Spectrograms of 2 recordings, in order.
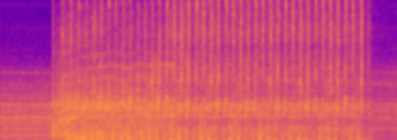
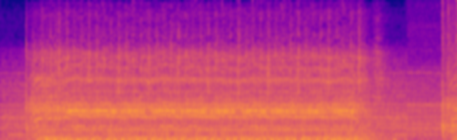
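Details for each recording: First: Newly built billet four-rotor rotary engine being turned over to prime the oil before its first fire: about three seconds of fast, even cranking pulses, roughly three per second. A healthy, quick starter spin. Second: New billet four-rotor rotary engine on its first start attempt. Two runs of about three seconds of steady starter cranking with no firing at all. The ignition circuit was found to have no power, with a relay and diode in the signal lines being checked.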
